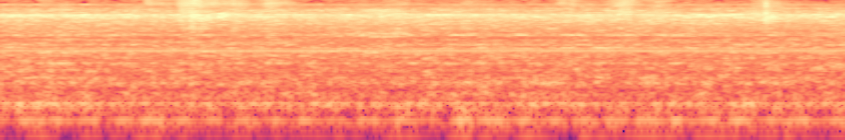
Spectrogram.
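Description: A steady low machine hum, with a couple of faint brief swishes.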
